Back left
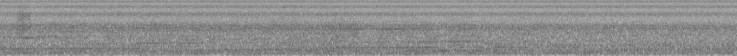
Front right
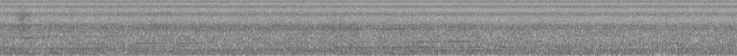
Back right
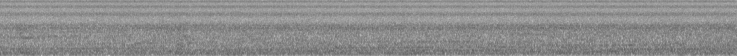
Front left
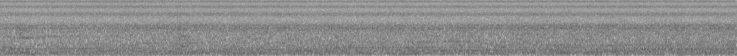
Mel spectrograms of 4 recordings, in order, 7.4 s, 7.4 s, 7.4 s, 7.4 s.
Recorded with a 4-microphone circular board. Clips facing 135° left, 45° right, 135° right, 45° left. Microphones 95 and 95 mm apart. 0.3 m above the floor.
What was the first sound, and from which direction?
Only background noise.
